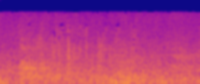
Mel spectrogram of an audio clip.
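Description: Steady hiss-like room noise in a church, with faint scattered rustling from a standing congregation.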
